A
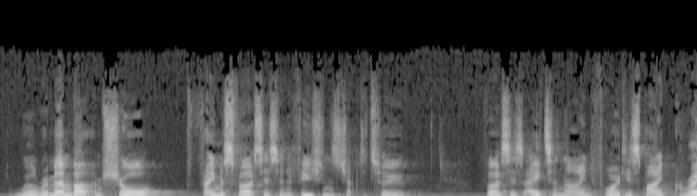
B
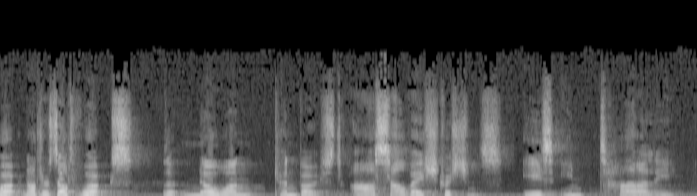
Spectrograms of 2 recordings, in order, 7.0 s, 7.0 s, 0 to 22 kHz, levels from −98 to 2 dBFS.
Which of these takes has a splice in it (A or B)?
B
